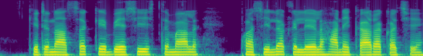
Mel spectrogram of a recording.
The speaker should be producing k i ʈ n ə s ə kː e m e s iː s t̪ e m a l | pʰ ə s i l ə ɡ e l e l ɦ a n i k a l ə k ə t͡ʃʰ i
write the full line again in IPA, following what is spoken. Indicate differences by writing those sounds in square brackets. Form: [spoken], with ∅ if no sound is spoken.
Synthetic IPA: k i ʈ n [a] s ə kː e [b] e s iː s t̪ e m a l | pʰ ə s i l ə [k] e l e l ɦ a n i k a [ɾ] ə k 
